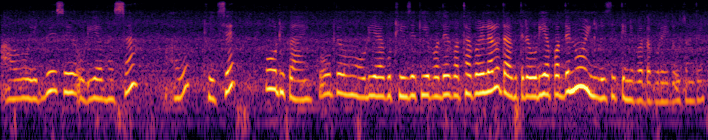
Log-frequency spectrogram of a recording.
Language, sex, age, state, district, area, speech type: Odia, female, 30-45, Odisha, Jagatsinghpur, rural, spontaneous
